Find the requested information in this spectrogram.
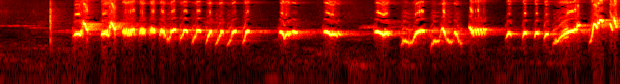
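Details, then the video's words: White-rumped shama, a young forest bird, singing to spur young wild birds: a fast run of loud whistled and buzzy notes around one pitch band, with quick downslurred phrases and sharp high clicks, ending in rising notes. "Pancingan MURAI BATU Muda Hutan"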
